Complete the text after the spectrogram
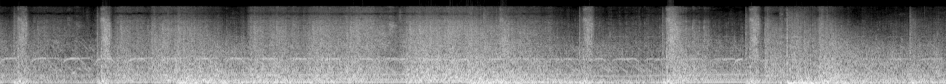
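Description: Explosions blast and crackle.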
